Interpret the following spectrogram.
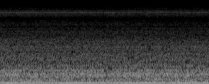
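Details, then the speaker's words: Monitor steam injector sent in by a customer for trouble, bench-tested across its operating pressure range while capacity is adjusted: a constant, even rushing hiss with no sputter, surging or breaks; feeding steadily and working normally. "i'm adjusting the capacity and listening for anything weird but so far everything seems okay"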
